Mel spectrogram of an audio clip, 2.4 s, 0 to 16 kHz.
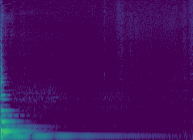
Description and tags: Nagra ARES BB+ & 2 Schoeps CMC 5U 2011
a grand wood baton hit with hand
drumstick, harmonics, percussion, pulse, resonance, wood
